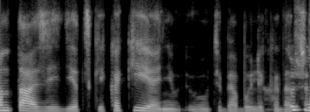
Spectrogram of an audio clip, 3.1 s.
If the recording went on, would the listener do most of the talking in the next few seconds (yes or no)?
yes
